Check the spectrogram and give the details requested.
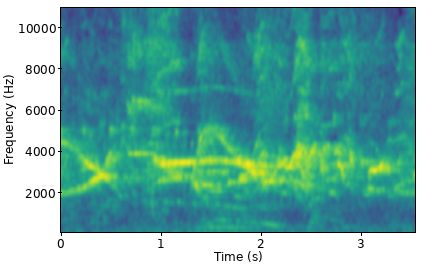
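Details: Oriental magpie-robin singing at a bird contest hanging pole: loud sweeping whistles and rising-falling slurred phrases, with crowd chatter in the background.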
